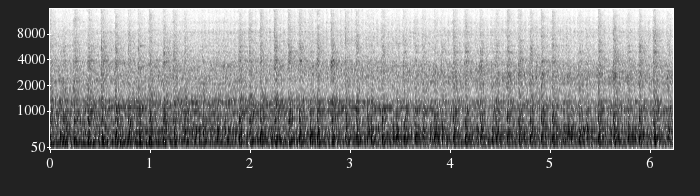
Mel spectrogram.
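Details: Yamaha AT-1 to CT-1 conversion small two-stroke after wiring, oil pump priming and carburetor fix, choke on, premix plus oil pump: crisp rapid ring-ding popping, steady and even with no misses; normal idle.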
